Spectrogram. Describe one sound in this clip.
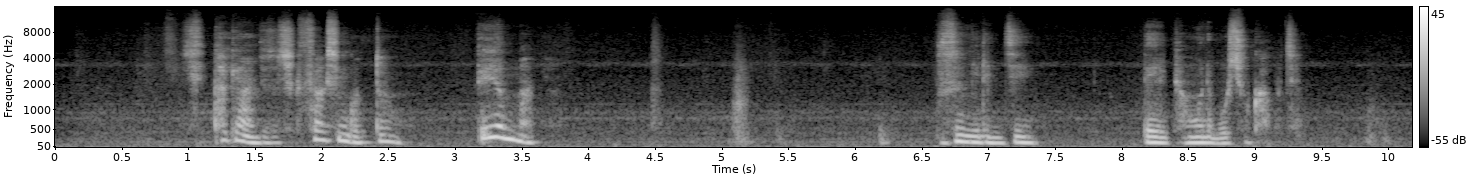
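A young woman speaks close by with emotion, in short bursts.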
